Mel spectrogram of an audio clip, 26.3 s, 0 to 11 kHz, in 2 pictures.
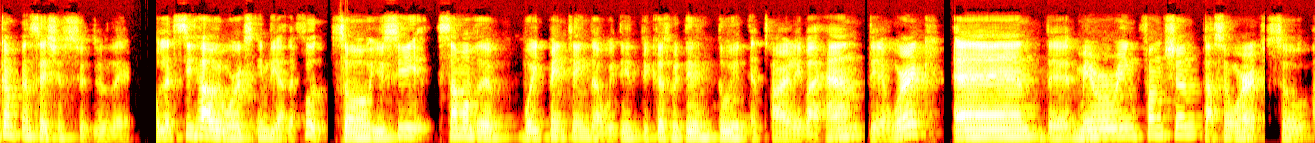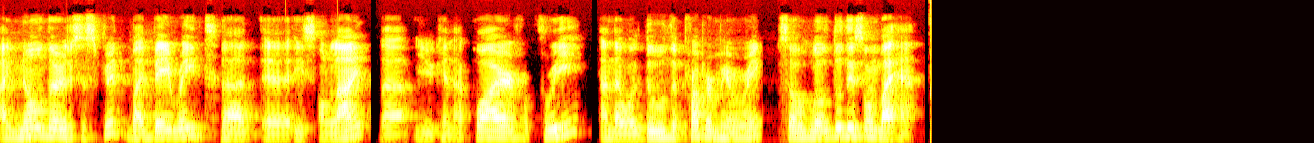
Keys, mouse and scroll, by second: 1.5-3.2 middle drag, 3.2 alt+h, 3.9 r, 22.9 ctrl+middle click, 23.3 click, 23.5 middle click, 23.7 click, 23.7 KP_3, 24.1 r, 24.3 click, 24.8 shift+click, 25.0 ctrl+Tab, 25.1 ctrl+Tab, 25.4 ctrl+Tab, 25.6 shift+middle click.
